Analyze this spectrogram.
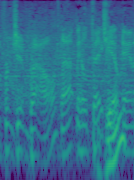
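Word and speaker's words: Pawol: Her name's not spelled like Powell, but that's how it's pronounced, Powell.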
